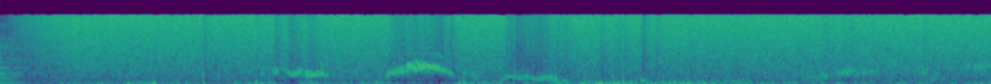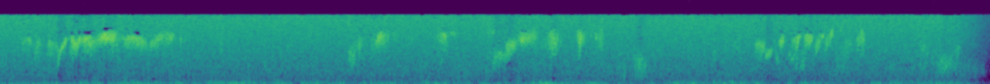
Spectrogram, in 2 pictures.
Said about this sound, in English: These peculiar chirping sounds come from dispersive waves, which quickly shift from one frequency to another as they move through the solar wind. These shifts create a sort of chirp that sounds like wind rushing over a microphone.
